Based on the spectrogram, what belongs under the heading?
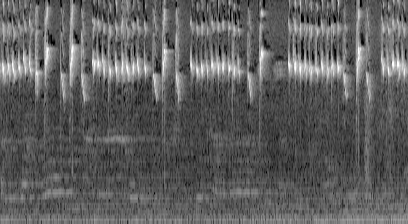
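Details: Konin unloading its song repertoire in a clear voice for other songbirds to learn: fast, very high buzzy trills broken by sharp downslurred whistles, repeated in phrases with one brief pause.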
